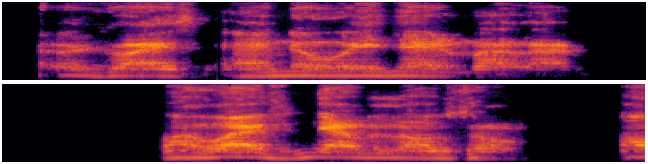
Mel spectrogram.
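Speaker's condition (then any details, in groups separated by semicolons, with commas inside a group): ALS/MND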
